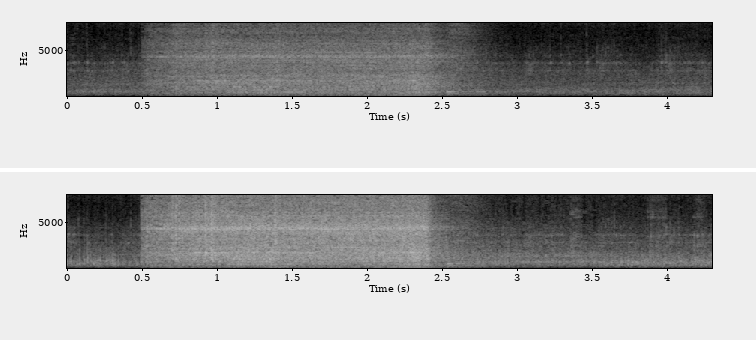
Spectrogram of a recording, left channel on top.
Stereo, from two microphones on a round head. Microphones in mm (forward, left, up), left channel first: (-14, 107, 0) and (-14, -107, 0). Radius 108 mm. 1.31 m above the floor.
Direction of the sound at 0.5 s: 55° right (ahead or behind).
